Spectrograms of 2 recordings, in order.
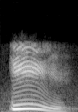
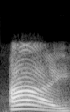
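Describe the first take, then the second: First: The letter is named with a Portuguese vowel. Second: The letter is named with an English vowel. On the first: "In Portuguese, this is E" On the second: "In English, I"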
